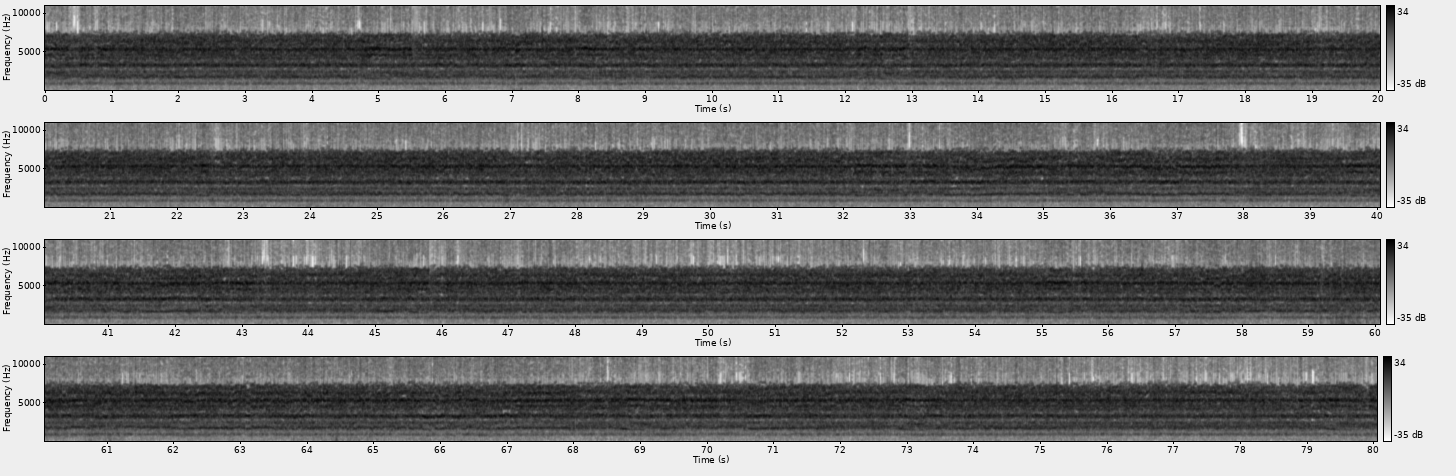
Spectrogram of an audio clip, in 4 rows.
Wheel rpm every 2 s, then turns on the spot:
230, 230, 230, 230, 230, 230, 230, 240, 230, 230, 230, 230, 230, 230, 240, 230, 220, 230, 230, 230, 230, 220, 230, 230, 230, 230, 240, 230, 230, 220, 240, 230, 230, 230, 230, 230, 230, 230, 230, 220.
none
